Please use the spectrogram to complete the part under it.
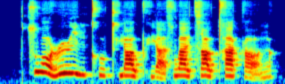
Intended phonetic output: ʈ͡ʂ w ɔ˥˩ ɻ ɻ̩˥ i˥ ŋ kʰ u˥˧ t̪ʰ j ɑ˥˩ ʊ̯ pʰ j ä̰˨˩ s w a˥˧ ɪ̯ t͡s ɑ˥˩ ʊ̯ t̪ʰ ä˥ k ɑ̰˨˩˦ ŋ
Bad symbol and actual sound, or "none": ʈ͡ʂ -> t͡s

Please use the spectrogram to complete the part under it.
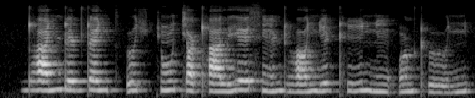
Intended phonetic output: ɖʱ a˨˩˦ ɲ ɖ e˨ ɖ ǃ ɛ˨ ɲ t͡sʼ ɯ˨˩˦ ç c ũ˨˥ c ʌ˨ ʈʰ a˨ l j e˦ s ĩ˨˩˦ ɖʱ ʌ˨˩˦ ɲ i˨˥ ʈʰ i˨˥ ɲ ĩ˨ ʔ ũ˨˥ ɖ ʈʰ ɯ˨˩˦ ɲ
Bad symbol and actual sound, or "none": ǃ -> ʈ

